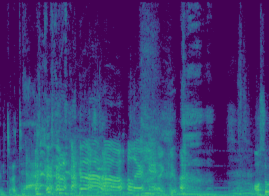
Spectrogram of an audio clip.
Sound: laughing

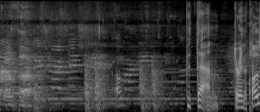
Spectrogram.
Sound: background voices speaking indistinctly

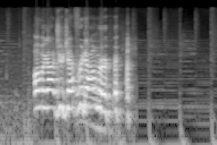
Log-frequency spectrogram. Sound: laughs

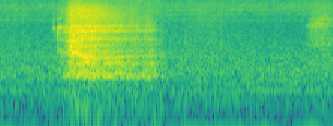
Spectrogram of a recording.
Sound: sighs

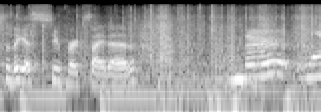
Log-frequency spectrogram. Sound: paper shredding

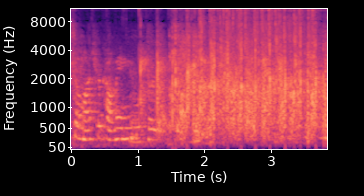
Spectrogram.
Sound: applause

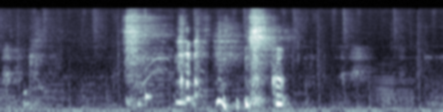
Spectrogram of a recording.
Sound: both laughing

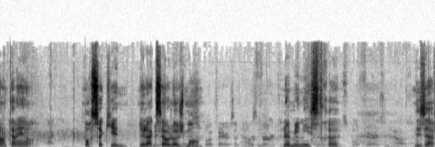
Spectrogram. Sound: applause

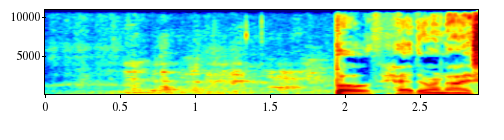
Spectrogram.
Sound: laughter

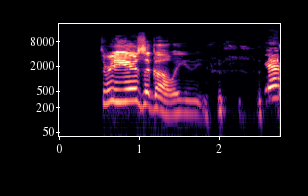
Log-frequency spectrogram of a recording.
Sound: laughs

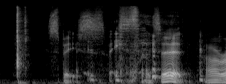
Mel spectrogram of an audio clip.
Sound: laughing

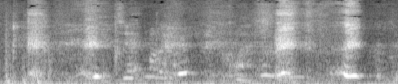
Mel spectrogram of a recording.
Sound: crying

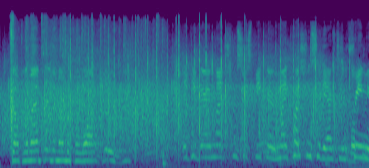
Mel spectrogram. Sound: applause

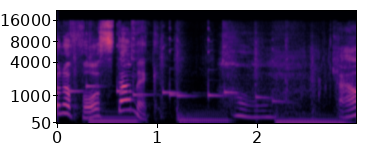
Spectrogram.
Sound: moan

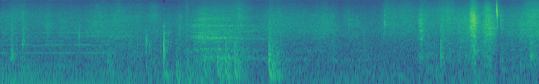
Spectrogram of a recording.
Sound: Nasir sighs

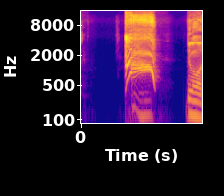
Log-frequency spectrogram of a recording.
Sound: shrieks

